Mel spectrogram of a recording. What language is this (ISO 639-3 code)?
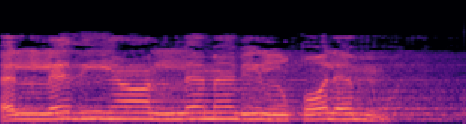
ara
